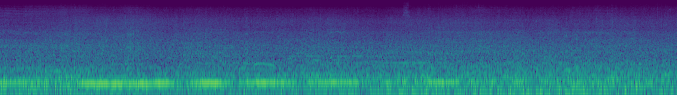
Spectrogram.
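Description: Low steady hum of boat engines over a constant wash of water and wind on the microphone; the hum pulses in roughly second-long stretches and fades out after about nine seconds.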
